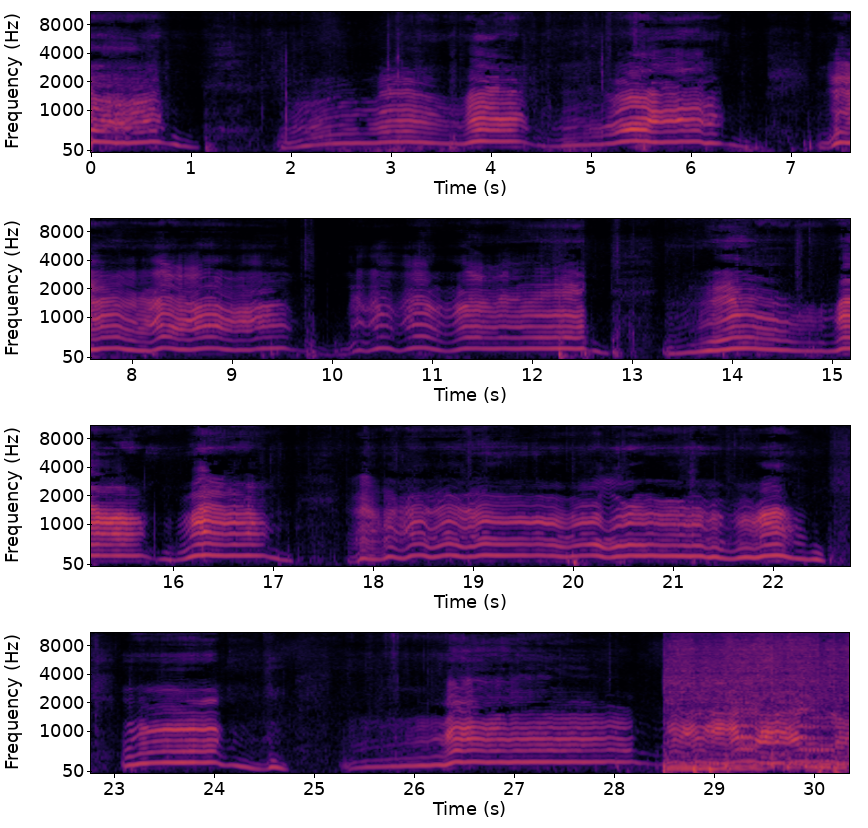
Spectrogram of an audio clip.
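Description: A person making engine noises with their voice: a string of revving vroom sounds, each a second or two long, rising in pitch, holding, then falling away, with short pauses between. Rock music cuts in near the end.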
